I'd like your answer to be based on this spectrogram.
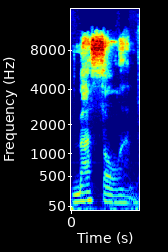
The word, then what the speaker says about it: Meselyn: Mesalyn. – Spell it for me. – M-E-S-E-L-Y-N.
